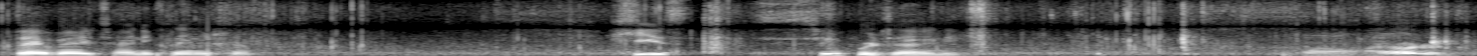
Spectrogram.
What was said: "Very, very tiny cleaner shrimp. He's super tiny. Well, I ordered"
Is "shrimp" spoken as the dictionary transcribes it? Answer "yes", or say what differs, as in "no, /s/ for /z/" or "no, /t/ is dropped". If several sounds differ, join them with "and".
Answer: no, /ɹ/ is dropped and /m/ is dropped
